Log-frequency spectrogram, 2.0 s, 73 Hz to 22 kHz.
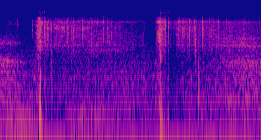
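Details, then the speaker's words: Motor bearing (type 60202) from a homemade drill press motor, hand-spun after washing and oiling: dry gritty rattle with two sharper clatters, showing damaged raceways, bearings to be replaced; worn ball bearing rattle. "Змазаний підшипник ніколи не должен гриміти. Промитий підшипник і змазаний ніколи не гримить. А гримить він тільки, якщо у ньому є побиті бігові дорожки."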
